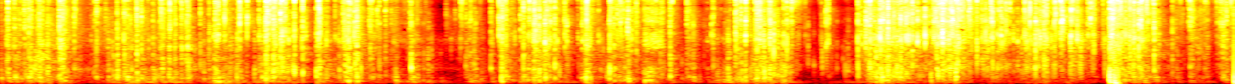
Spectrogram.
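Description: A Parle Wafers Piri Piri snack packet crinkling and rustling as hands struggle to tear it open, with short lulls about four and eight seconds in.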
